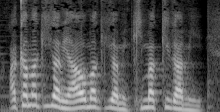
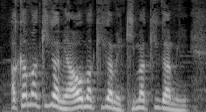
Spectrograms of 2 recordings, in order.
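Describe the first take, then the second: The two takes are said the same way.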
